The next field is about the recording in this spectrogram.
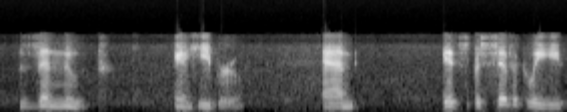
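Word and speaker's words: זנות: at the vowel points to see if I'm pronouncing it correctly. It's zenut in Hebrew, and it specifically refers to sexual immorality.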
